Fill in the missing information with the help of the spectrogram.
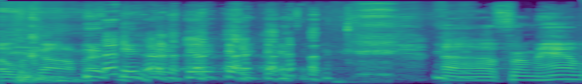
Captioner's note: laughs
